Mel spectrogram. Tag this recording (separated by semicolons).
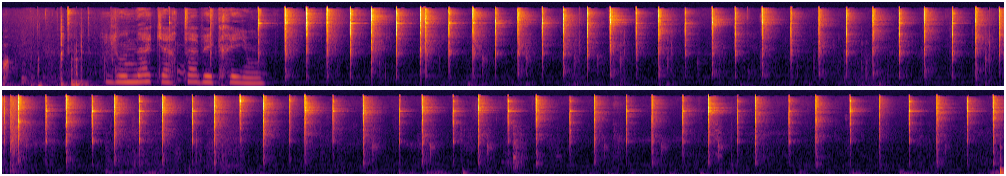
france; mysounds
